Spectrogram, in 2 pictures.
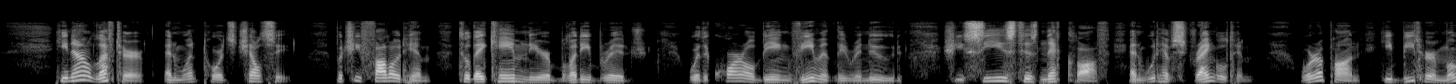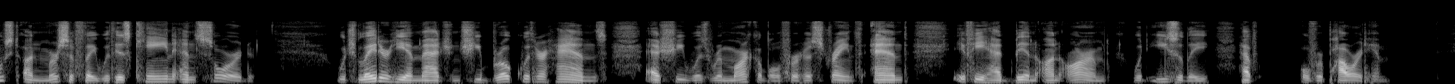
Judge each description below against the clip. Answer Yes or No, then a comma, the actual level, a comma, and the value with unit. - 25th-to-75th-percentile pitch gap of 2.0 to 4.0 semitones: No, average, 5.1 semitones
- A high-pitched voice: No, low, 110 Hz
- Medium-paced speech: Yes, average, 150 wpm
